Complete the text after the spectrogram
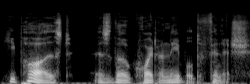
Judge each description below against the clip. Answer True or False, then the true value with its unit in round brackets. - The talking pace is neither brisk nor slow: True (190 wpm)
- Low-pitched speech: True (95 Hz)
